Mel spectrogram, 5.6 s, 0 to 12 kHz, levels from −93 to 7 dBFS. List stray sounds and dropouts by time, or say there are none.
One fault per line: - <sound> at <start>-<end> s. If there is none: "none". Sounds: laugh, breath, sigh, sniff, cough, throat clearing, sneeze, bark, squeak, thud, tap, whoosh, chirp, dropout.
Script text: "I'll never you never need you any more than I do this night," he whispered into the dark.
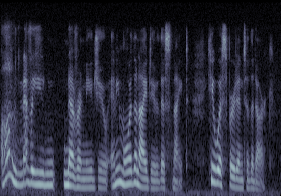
none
